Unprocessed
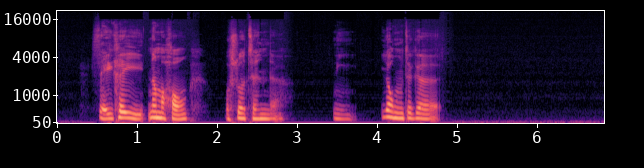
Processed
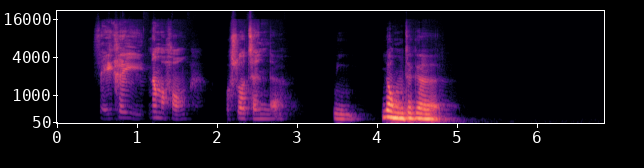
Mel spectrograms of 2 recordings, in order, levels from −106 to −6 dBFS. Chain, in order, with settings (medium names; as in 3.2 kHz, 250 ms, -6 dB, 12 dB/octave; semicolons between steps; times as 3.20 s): dynamic bell 310 Hz, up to -6 dB, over -40 dBFS, Q 0.73; speakerphone echo 250 ms, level -27 dB; high-pass sweep 1.7 kHz -> 120 Hz, 1.64–4.44 s; in parallel at -8.5 dB: saturation -33.5 dBFS, distortion -7 dB; on the sum: reverberation RT60 0.40 s, pre-delay 7 ms, DRR 11.5 dB; three bands expanded up and down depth 100%; trim -7 dB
